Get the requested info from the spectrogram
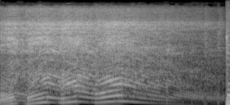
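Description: Chainsaw's small two-stroke engine running just after starting, revved up and down about three times with its pitch rising and falling, then easing back and dropping in pitch toward the end.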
